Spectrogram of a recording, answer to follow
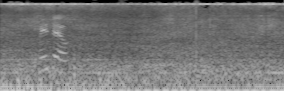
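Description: Steady aircraft engine noise: a broad rush over a low hum, with a thin high whine held throughout. A voice is heard briefly about half a second in.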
